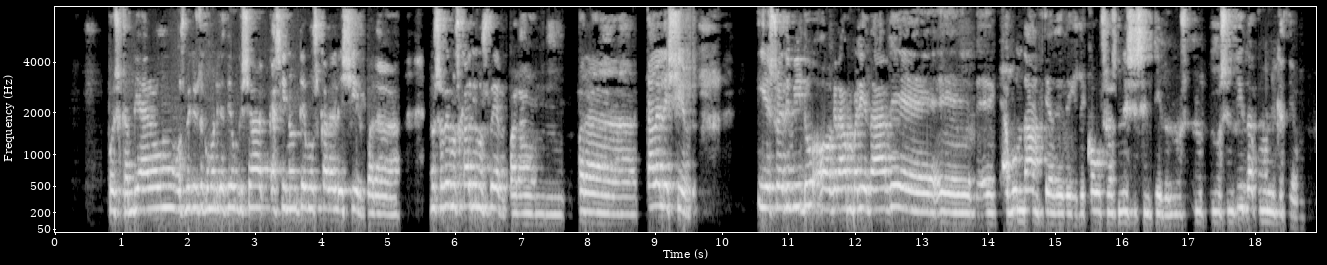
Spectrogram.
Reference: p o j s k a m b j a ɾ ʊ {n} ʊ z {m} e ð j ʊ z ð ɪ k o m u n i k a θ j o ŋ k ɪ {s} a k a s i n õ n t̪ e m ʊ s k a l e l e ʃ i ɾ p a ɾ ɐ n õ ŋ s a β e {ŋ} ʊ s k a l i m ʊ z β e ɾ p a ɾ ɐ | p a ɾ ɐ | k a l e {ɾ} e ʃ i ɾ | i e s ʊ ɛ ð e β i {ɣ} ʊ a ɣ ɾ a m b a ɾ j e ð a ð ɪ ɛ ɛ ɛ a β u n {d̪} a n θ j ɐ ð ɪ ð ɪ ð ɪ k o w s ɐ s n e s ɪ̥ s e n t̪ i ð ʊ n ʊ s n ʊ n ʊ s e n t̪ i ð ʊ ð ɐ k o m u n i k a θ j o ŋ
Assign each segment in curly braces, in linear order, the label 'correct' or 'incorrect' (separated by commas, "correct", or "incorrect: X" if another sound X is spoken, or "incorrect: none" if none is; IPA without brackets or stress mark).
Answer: incorrect: ŋ, correct, incorrect: ʃ, incorrect: m, incorrect: l, incorrect: ð, correct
